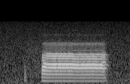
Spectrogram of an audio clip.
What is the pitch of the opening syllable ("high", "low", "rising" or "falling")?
low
